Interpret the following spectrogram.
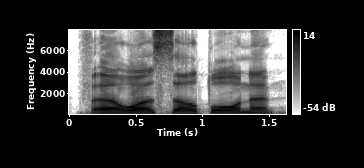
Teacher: سین میں سٹی پیدا کریں گے اور طا کو خوب موٹا پڑھیں گے اور اس میں کلکلا بھی کریں گے۔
